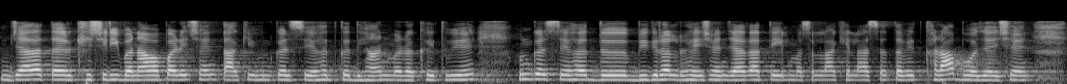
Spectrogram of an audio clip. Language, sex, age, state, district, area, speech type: Maithili, female, 18-30, Bihar, Darbhanga, rural, spontaneous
